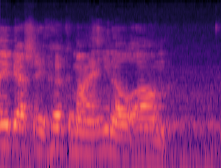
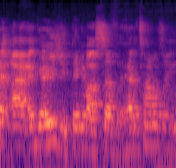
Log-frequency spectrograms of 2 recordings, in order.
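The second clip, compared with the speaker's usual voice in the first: ordinary delivery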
